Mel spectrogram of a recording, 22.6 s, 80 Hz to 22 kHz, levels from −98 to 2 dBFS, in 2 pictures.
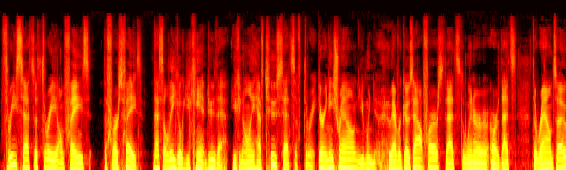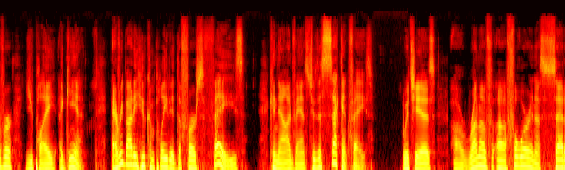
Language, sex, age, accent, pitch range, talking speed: English, male, 40-59, American, 110-145 Hz, 175 wpm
